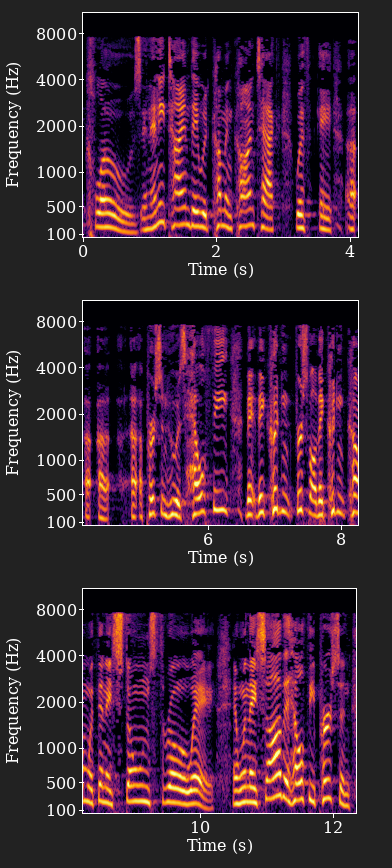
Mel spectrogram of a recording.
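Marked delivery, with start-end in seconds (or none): none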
